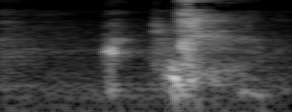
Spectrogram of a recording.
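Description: A short indrawn catch followed by one sharp, explosive sneeze.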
